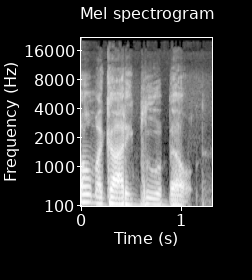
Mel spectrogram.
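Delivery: normal talking voice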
